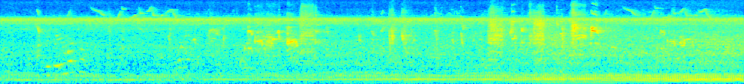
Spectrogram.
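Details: Hair-crested drongo, Dicrurus hottentottus, in Ranikhet, Uttarakhand, in the Indian Himalaya, calling loudly from a perch while competing with a Himalayan treepie and sheep. Scattered short chirps and whistled notes, under a steady high buzzing hum and a low drone.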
